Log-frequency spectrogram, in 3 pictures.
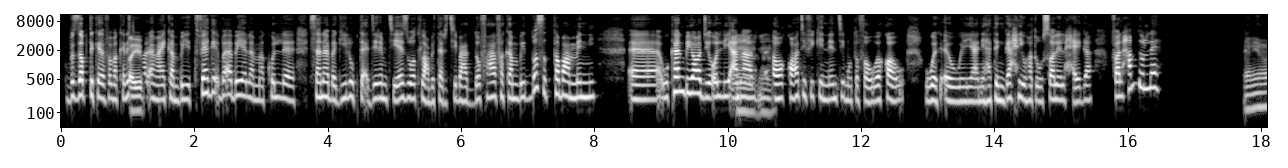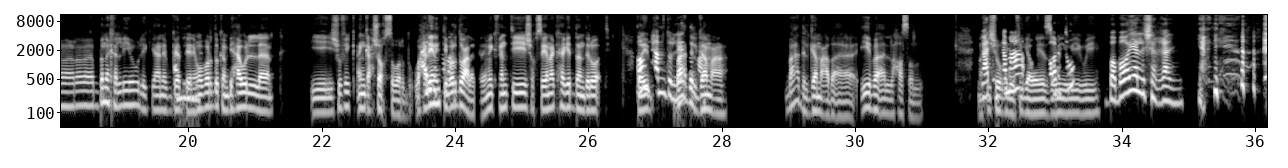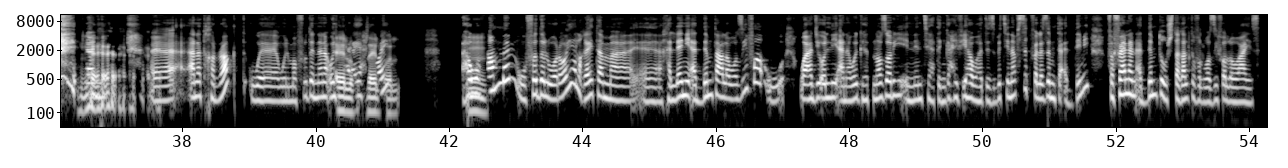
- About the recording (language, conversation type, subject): Arabic, podcast, إزاي اتعاملت مع توقعات أهلك لمستقبلك؟
- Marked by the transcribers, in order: tapping; laughing while speaking: "يعني"; giggle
